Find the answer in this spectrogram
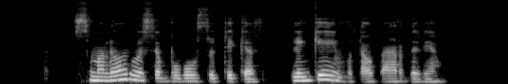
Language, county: Lithuanian, Alytus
